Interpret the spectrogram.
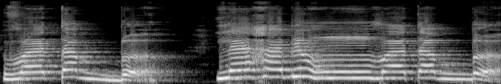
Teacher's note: اس کا کیا مطلب ہوا کہ یہاں پر ساکن با یعنی 2 دفعہ ساکن کے ساتھ آ گئی. پہلے تا کے ساتھ ملائیں گے, پھر اگین با ساکنہ کو ادا کریں گے کلکلا کے ساتھ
